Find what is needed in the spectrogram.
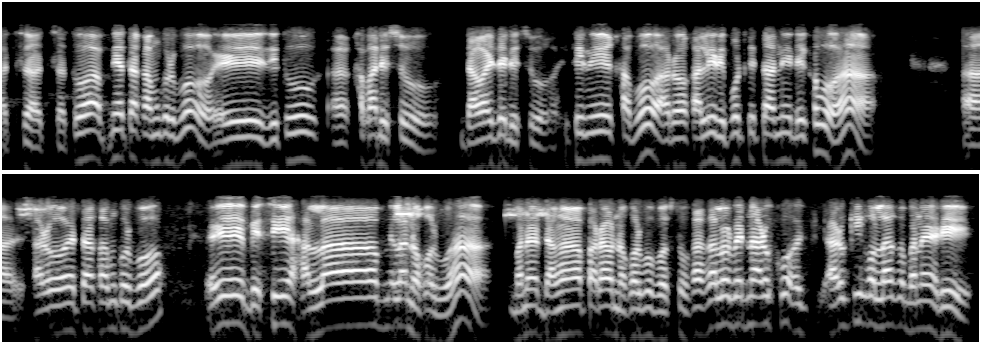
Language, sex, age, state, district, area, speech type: Assamese, male, 60+, Assam, Barpeta, rural, conversation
